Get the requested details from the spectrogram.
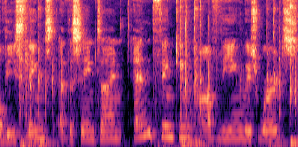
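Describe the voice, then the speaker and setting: A man speaks with a Dutch accent at a fairly slow pace. Noticeable background noise runs underneath. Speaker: indie game developer streamer. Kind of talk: live stream commentary while working; casual live-stream chat. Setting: live stream. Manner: casual, hesitant with fillers. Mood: self-deprecating, distracted. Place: home room.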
